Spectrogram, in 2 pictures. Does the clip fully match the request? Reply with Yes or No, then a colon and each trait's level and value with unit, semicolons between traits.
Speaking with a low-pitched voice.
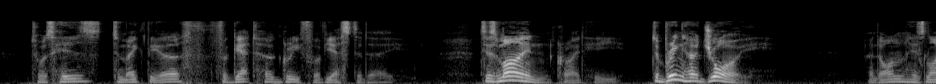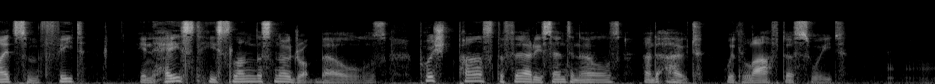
Yes: low, 115 Hz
